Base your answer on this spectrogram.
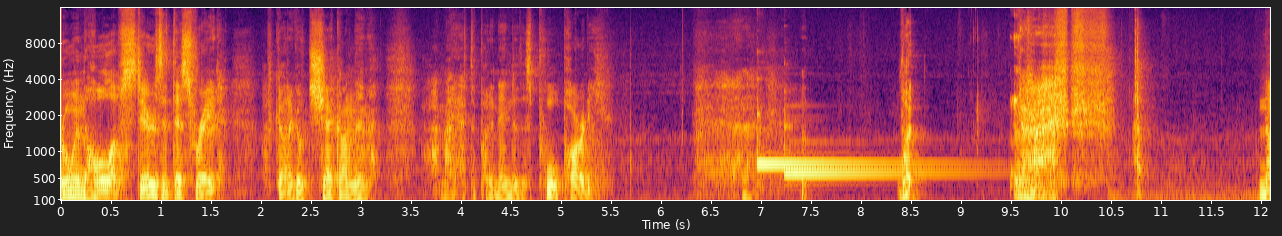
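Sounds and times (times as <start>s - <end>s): two-tone doorbell chime: 7.0s - 9.5s.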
